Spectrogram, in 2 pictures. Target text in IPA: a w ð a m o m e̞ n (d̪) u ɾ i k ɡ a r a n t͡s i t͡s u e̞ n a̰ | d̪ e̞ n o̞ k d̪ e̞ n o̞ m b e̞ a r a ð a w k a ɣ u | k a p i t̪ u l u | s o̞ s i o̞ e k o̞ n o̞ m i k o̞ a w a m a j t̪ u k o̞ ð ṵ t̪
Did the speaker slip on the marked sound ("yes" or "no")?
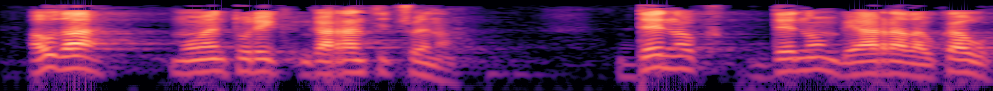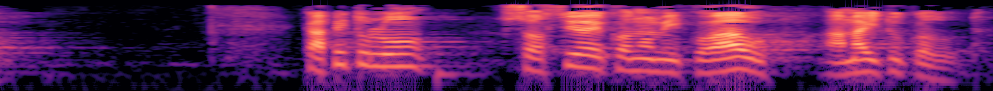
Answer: yes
